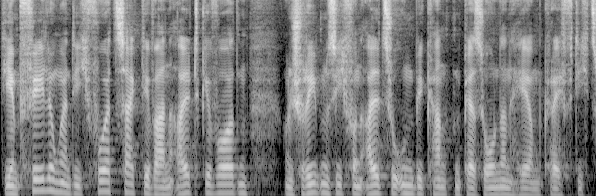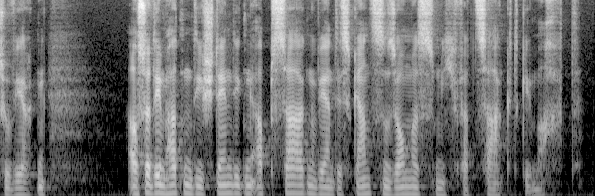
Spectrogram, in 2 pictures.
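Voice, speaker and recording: A man's voice: mid-range voice, brisk, natural voice. A male actor playing a despairing, tormented starving writer in a literary radio play monologue, theatrical in delivery. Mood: weary, dejected. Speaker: actor narrating in first person.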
